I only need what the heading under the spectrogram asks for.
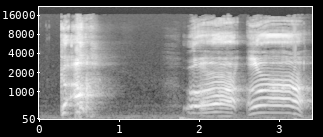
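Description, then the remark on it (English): A voice imitates a dramatic anime-style cough of someone coughing up blood: one sharp, rough burst followed by a pause, then two drawn-out strained, groaning vocal sounds with wavering pitch, fairly loud. “Like anime? It's like coughing up blood.”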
